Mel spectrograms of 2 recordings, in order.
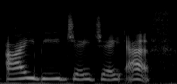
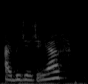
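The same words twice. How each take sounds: First: The letters are said at a normal, separate pace. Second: The letters are said fast and run together.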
